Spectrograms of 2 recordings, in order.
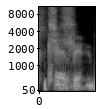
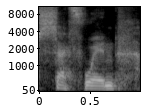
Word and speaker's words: Cefyn: explaining yours I mean people can see how my name is spelled it's Kevin but you know I I have Seth win um you you would be surprised over the years how many people think that there's an invisible W in my name um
